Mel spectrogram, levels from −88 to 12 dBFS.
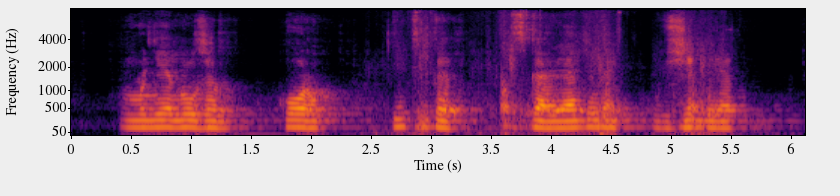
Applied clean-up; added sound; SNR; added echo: neural separator model SepFormer DNS4.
